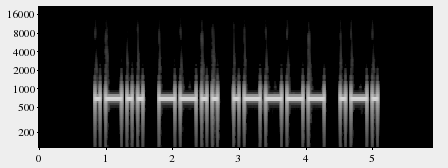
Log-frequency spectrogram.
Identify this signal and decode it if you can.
Morse code, heard as a keyed tone, about 16 wpm, 700 Hz. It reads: LZ1R
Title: DXCC-100 Call Signs - 4 Characters - Repeated 3x - 15wpm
